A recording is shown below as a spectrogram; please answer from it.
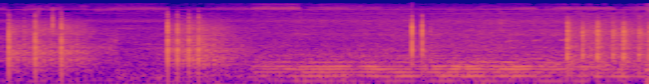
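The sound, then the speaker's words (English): Gunfire inside a crowded Venezuelan jail during a fight between rival prisoner factions: sharp, loud cracks in several quick clusters, some shots closely spaced, over a steady low hum. “This is the sound of gunfire inside Los Teques jail.”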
